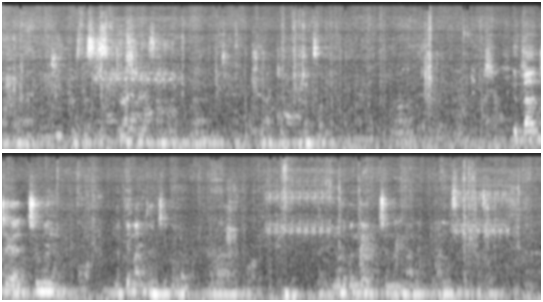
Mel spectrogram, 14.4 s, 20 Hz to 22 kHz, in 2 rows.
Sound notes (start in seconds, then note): 7.0 speaking in foreign language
